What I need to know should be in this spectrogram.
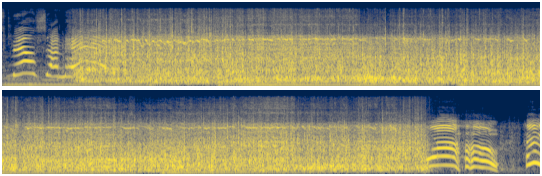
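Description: A toy tractor's plastic wheels crunch over gravel.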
